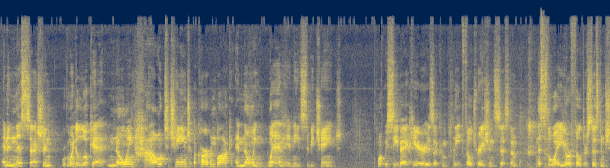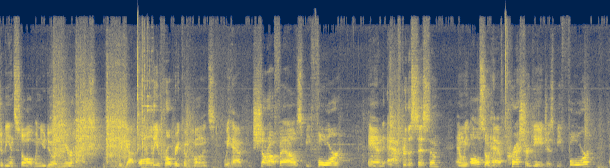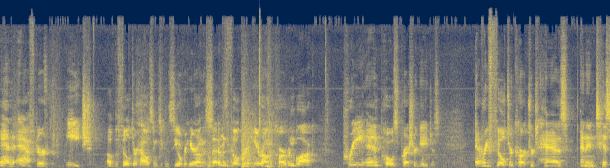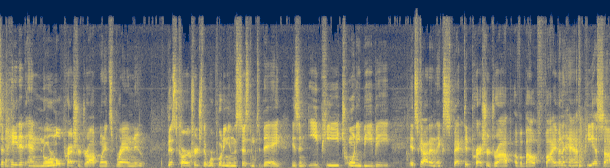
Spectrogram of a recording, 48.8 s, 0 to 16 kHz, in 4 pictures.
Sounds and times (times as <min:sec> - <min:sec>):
Speech: 0:00.0 - 0:06.9, 0:07.5 - 0:33.2, 0:33.9 - 0:48.8.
